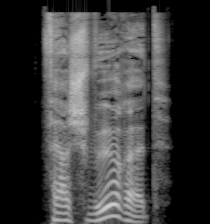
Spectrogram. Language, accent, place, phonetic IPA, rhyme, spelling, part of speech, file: German, Germany, Berlin, [fɛɐ̯ˈʃvøːʁət], -øːʁət, verschwöret, verb, De-verschwöret.ogg
- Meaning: second-person plural subjunctive I of verschwören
